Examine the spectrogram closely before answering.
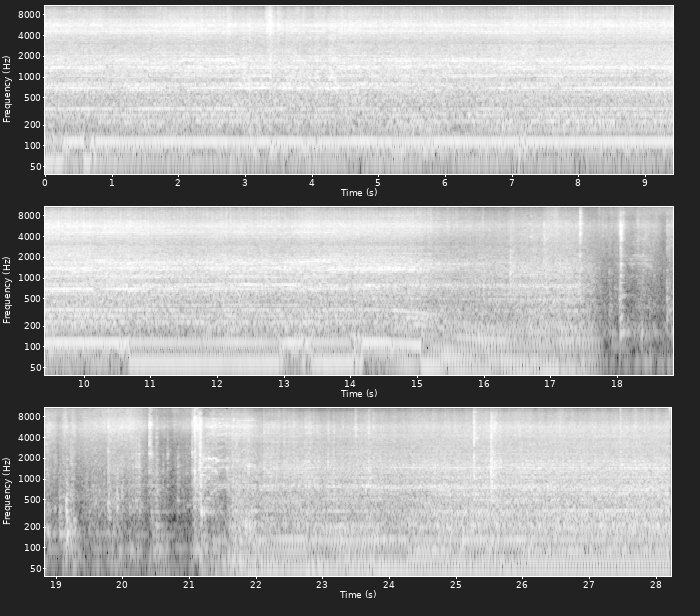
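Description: A small tractor engine rumbles loudly close by, briefly dropping low before roaring back.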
